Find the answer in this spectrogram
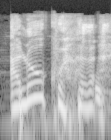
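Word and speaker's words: Allauch: Allô quoi ? Mais ça s'écrit A 2 L A U C.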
